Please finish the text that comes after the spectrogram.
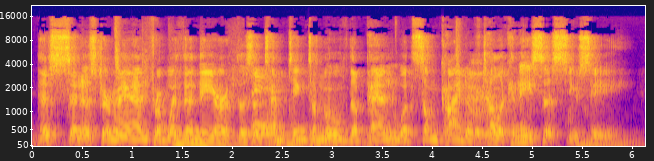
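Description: A man narrating in the style of an old radio serial, with dramatic, measured announcer delivery. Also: fairly low pitch. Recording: echoey, loud music underneath.

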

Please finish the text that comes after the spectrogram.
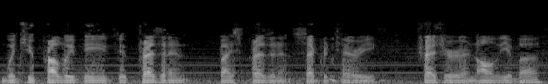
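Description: A man questioning someone as a council member at a public meeting, in halting phrases. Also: low-pitched, monotone, fairly bright tone, soft background music. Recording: muffled meeting sound with faint hum.

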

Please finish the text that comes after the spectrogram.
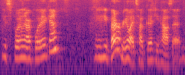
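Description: A woman's voice: medium pitch, big pitch swings, a little fast, a little mellow, poor audio. A woman playing a teasing police officer, wry and casual, in a script read. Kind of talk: table read of a film script.

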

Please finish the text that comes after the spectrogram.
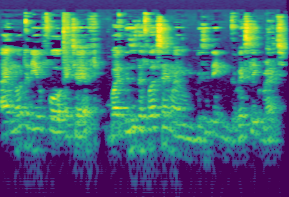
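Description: A man's voice: medium pitch, a little fast. A man with an Indian accent, informally introducing himself to a congregation as a visitor. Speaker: church visitor. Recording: echoey hall, distant, noisy crowd.

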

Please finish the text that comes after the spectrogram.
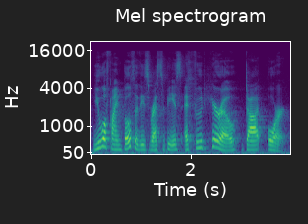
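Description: An older woman calmly demonstrating recipes step by step as a cooking instructor in a teaching kitchen. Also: lowish voice, unhurried. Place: home-style teaching kitchen.

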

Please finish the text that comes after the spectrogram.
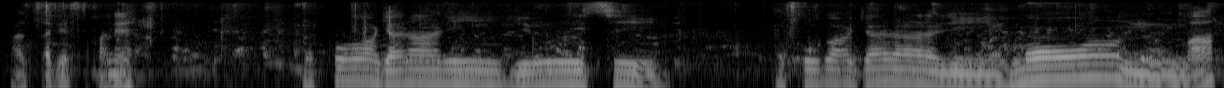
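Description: A man narrating a casual walk-through, muttering short fragments half to himself through a face mask. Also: medium pitch. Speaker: vlog host touring an art fair. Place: large crowded indoor exhibition hall. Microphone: handheld camera at arm's length. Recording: dull sound in a busy hall. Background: crowd murmur.

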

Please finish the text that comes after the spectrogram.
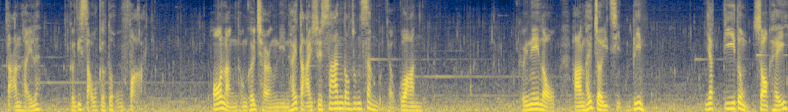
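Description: A man's voice: fairly low pitch, darkish tone, slight background noise. A man with a Cantonese accent narrating an audiobook story in a colloquial way, with conversational asides.

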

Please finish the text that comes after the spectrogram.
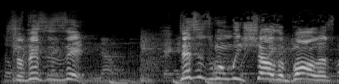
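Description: A man's voice: extremely high pitch, expressive, normal speed, sharp tone, heavily acted. A man playing a fiery street gang leader in a video game cutscene, rallying his crew in commanding, slangy talk. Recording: music playing behind.

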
